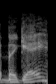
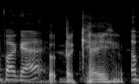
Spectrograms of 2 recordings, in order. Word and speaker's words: baguette: If I had to choose one, probably a beay. I'm pretty sure that's that's like their known thing. Is it or something? Is that how you pronounce that? A baguette.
